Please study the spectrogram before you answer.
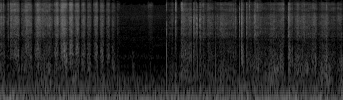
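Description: Two small hollow white plastic ping pong balls of the same kind are held in both hands and rubbed and scraped against each other. The result is a steady, quiet, dry scratching and rubbing texture, dotted with short, bright clicks and squeaks over a low rumble.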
